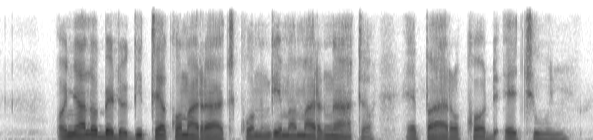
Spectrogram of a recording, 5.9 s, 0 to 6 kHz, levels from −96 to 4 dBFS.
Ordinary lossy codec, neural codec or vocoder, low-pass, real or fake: none; autoencoder, 48 kHz, 32 numbers a frame, DAC-VAE, trained on Japanese speech; 5.4 kHz; fake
